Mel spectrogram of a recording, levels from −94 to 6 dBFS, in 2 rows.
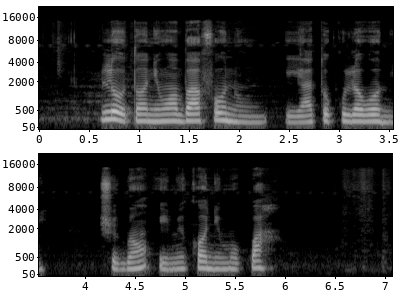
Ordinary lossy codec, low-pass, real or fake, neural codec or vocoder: Opus, 64 kbps; 14.4 kHz; fake; vocoder, 44.1 kHz, 128 mel bands every 256 samples, BigVGAN v2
